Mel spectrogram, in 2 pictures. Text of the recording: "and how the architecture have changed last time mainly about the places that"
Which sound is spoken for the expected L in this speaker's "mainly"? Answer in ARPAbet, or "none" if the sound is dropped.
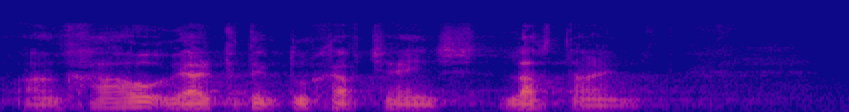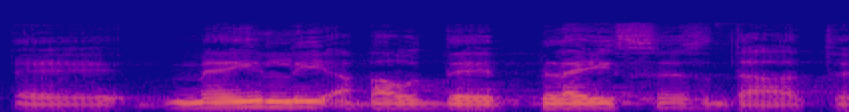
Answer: L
